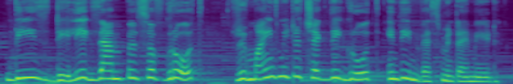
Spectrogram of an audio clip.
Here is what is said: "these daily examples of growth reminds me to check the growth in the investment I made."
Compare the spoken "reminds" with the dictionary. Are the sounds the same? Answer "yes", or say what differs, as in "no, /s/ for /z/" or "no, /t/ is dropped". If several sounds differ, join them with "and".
no, /z/ is dropped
